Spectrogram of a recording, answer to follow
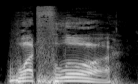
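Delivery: flat loud punchline; deadpan reply. Retold or imitated. Quoting the movie punchline, loud and deadpan. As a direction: deliver it dry and loud.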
